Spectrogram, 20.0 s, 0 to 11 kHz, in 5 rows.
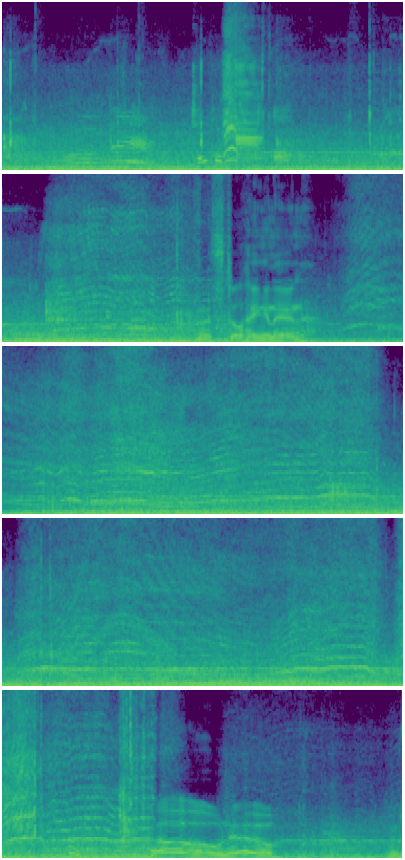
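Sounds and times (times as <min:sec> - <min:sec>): drone motors whining: 0:02.0 - 0:20.0.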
